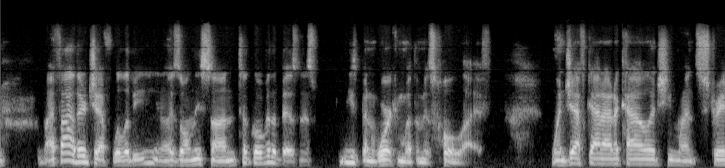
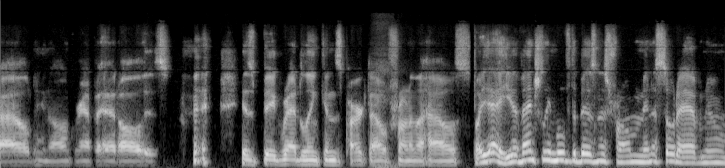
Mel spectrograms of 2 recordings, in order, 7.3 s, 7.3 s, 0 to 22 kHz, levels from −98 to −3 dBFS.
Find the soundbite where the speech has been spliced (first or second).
second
